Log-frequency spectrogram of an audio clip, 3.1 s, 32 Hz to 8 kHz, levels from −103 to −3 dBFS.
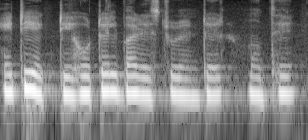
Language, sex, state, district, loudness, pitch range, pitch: Bengali, female, Tripura, West Tripura, -16 LUFS, 190-215 Hz, 200 Hz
